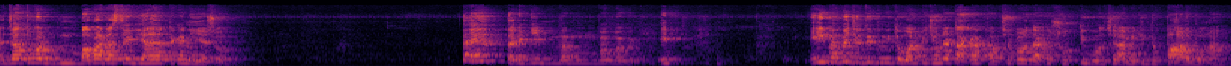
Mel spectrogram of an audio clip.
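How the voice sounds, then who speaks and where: An actor playing a flustered, penny-pinching office-going husband in a comedy sketch, calling out frantically and complaining indignantly. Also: male voice, high-pitched, lively intonation, fast talker, long pauses, fairly bright tone. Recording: echoey room.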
